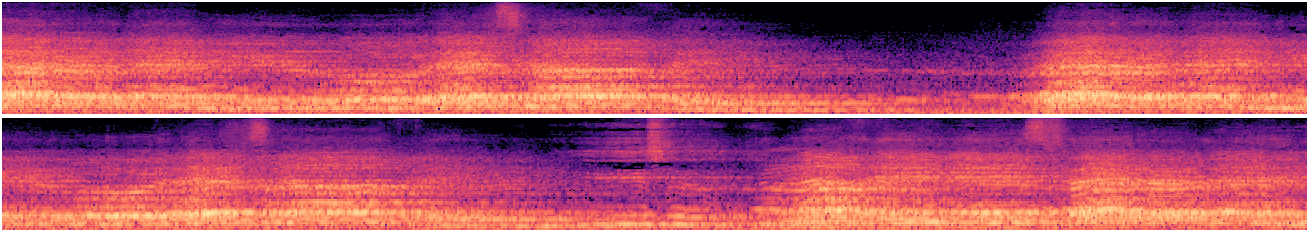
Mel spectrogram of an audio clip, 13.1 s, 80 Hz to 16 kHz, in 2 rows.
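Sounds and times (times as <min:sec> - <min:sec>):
crowd singing worship song: 0:00.0 - 0:13.0.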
